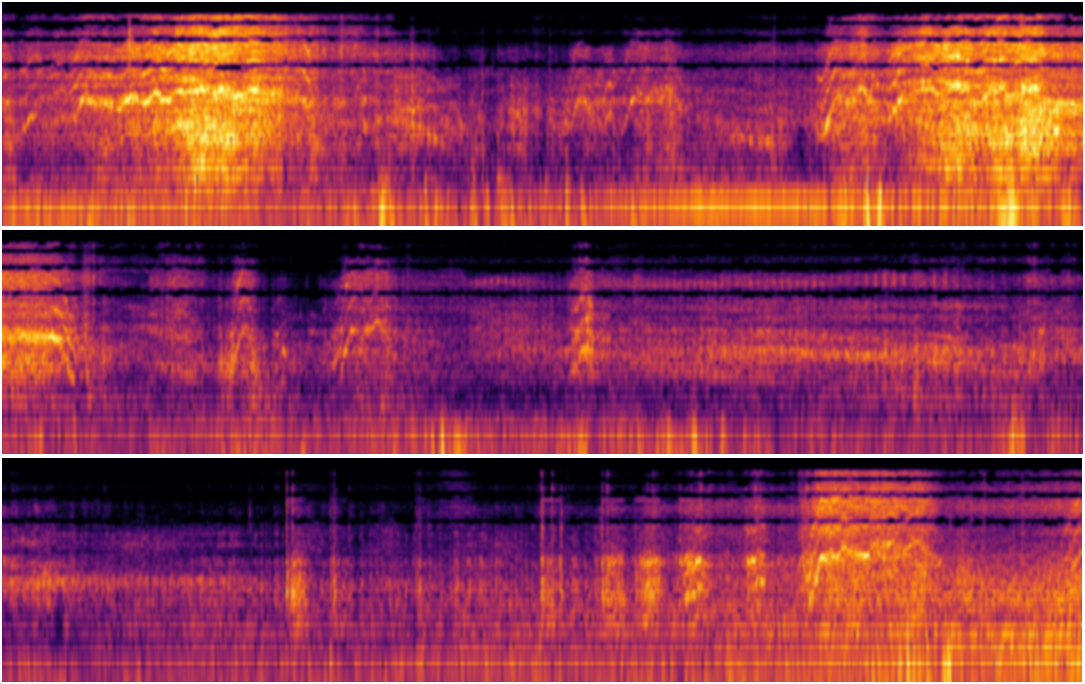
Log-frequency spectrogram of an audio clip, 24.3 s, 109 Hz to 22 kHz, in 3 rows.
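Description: Electric Traxxas RC car running on a 3S LiPo pack: a high-pitched motor whine that rises and falls as the car speeds by. It is loudest about a second in, around seven seconds in, and near the end, with fainter passes in between.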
